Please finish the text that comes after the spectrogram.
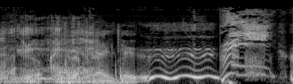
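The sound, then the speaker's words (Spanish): A man's voice on the radio imitates a pig having its throat cut, with rough grunting noises giving way to a high, wavering wail that rises and falls in pitch, ending in a sharp shriek. “O sea, tú te imaginas a tu padre, a tu madre, a tus abuelos, escuchar a su nieto hacer el cerdo mientras lo están degollando en la radio.”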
